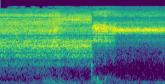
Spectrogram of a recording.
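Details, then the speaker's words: Antique brass walking beam engine running on air after a new slide valve rod and steam chest cover: a steady high hiss from an expected leak at the valve-rod gland, whose packing nut is not yet fitted. "now our slide valve just went ahead and caught and if you can see down here it's bubbling you can't see it so we do have a leak at the top but that's expected because our packing nuts right here"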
